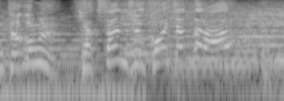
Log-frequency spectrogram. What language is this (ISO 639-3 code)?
jpn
